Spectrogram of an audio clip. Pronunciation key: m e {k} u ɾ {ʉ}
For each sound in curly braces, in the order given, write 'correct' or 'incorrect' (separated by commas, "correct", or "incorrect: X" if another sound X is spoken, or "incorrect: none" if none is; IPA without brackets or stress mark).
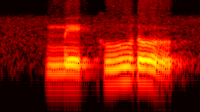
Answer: correct, incorrect: ʊ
